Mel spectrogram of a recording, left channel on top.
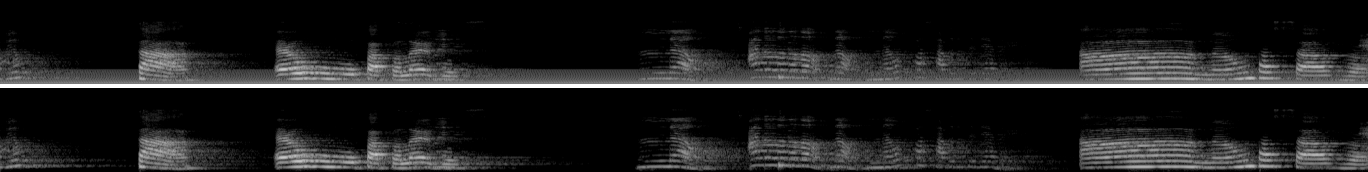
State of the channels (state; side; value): noise; left; hum, 10 dB below the sound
